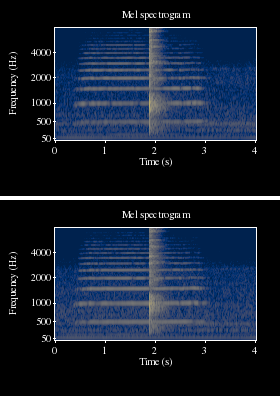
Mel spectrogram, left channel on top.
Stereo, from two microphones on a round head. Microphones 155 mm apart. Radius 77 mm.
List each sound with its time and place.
0.3 s a trumpet: 20° left (ahead or behind), 4 m
1.9 s breaking glass: 45° left (ahead or behind), 0.5 m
